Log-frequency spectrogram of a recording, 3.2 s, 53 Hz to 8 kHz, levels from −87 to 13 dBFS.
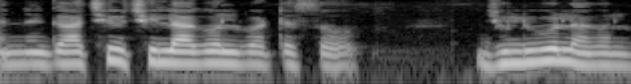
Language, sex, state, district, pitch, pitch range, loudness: Bhojpuri, female, Bihar, Muzaffarpur, 180 Hz, 170-190 Hz, -17 LUFS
